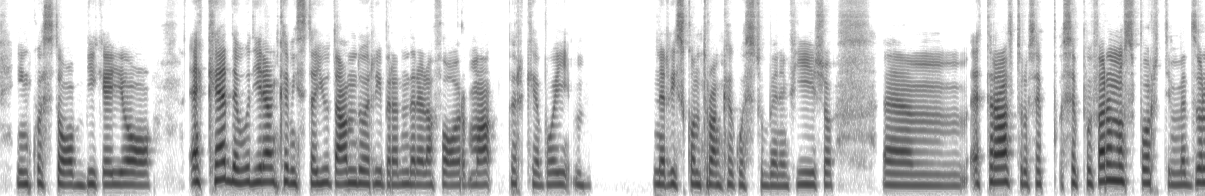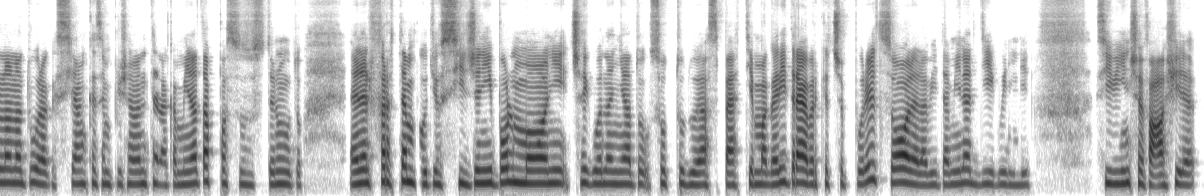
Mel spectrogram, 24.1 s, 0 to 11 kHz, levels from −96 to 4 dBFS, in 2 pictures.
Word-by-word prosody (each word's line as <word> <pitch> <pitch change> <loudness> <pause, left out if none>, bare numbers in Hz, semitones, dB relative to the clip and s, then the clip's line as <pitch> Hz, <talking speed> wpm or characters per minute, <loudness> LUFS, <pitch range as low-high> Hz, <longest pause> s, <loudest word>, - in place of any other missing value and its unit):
in 210 0 -3
questo 205 0 -3
hobby 200 +1 -3
che 200 - -1
io 200 0 -1
ho, 195 0 +1 0.4
e 245 0 +3
che, 280 +2 +6
devo 240 -2 +1
dire, 240 +1 +2
anche, 245 +1 +1
mi 220 - -1
sta 215 - -5
aiutando 220 0 +1
a 215 - 0
riprendere 205 -1 -5
la 195 0 -3
forma, 195 0 -2
perché 215 -3 -9
poi, 200 +1 -6
mhmm, 195 -3 -12 0.7
ne 210 -1 -1
riscontro 205 0 -3
anche 195 +1 -4
questo 195 +1 -9
beneficio, 195 +2 -6 0.5
ehm, 185 -1 -5
e 220 - -4
tra 240 0 +3
l'altro 240 -3 +3
se 215 +1 -6
p - - -27
se 225 - -5
puoi 220 +2 -6
fare 255 +4 +6
uno 260 -1 +5
sport 225 -3 -5
in 195 - -8
mezzo 200 +3 -4
alla 230 0 +3
natura, 225 -1 +1
che 185 - -15
sia 215 - -4
anche 215 +1 -4
semplicemente 210 +1 -3
la 190 - -3
camminata 205 +5 +1
a - - +3
passo 220 -3 -6
sostenuto, 200 0 -5 0.4
e 205 - +2
nel 225 +1 +6
frattempo 245 -3 +3
ti 210 - -4
ossigeni 220 +2 +2
i 225 - +2
polmoni, 220 -1 +4
c'hai 230 -1 -1
guadagnato 210 -1 -1
sotto 220 0 -5
2 200 -1 -1
aspetti 195 +2 -1
e - - -6
magari 205 +3 +2
3 230 -1 +9
perché 205 +1 -2
c'è 210 - -4
pure 215 +5 -1
il 280 - +1
sole, 230 -2 +6
la 190 - -1
vitamina 200 +4 -3
D, 205 -1 -6
quindi 195 -1 -9 0.6
si 225 - -2
vince 215 0 +1
facile 190 +2 +2
210 Hz, 190 wpm, -23 LUFS, 195-225 Hz, 0.7 s, 3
